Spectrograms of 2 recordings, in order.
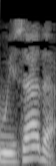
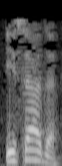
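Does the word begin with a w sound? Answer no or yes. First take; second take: yes; no. First: The word begins with a w sound. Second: The word begins with an i vowel. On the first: "Про нее говорят не уисада" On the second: "а иногда говорят как исада"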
